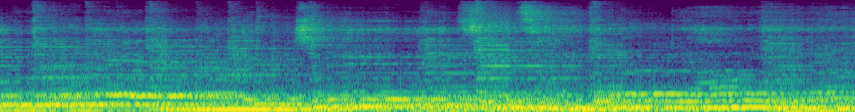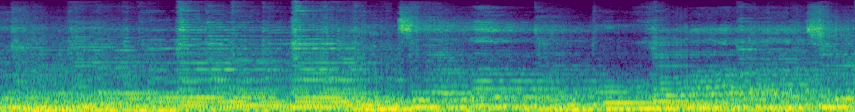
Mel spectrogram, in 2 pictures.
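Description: A man singing to his own acoustic guitar accompaniment, a steady live solo performance.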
